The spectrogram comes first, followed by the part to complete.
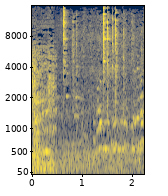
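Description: Light metallic clicks and clinks of hand tools or parts being picked up: one about half a second in, then a quick run of several about a second and a half in.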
